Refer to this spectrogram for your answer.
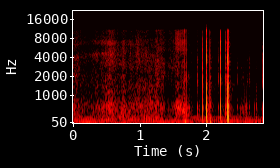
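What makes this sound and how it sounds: Long nails scratch softly across the lid and label of a hollow, medium yellow plastic hair gel jar with a screw lid, held in the hand, making a quiet, grainy rustle for about a second and a half. Then about ten quick, sharp, dry taps with a bright click and almost no ring follow over the lid and label, while a faint low hum runs underneath.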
